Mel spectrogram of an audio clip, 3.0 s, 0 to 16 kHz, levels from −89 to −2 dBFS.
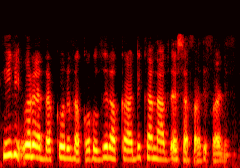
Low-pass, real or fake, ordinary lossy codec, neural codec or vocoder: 7.2 kHz; fake; MP3, 96 kbps; codec, 16 kHz, 1.1 kbps, Voila-Tokenizer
